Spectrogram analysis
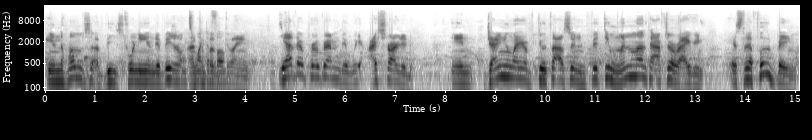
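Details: Adult man with non-progressive acquired ataxia and myoclonus (Lance-Adams syndrome) after severe brain damage from Legionnaires' pneumonia and a 12-day induced coma in 2011; reports difficulty speaking and articulating and getting winded when speaking; ataxic dysarthria.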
